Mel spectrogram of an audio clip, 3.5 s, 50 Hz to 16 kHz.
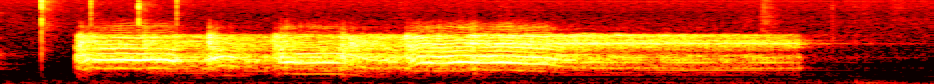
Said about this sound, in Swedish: vi skulle ju kunna klippa in liksom P4s eh, hur det låter när de ringer upp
